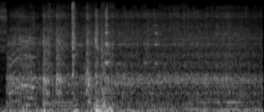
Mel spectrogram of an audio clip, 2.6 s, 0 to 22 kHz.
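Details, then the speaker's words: Power Wagon with 6.0 engine swapped in from a GMC, first start with gasoline sprayed in carburetor, no exhaust fitted: sharp pops then loud, raw, open bark settling to even run. Engine running without exhaust. "I don't know if we told everybody about the exhaust, but There's no exhaust on it right now. there's nothing."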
